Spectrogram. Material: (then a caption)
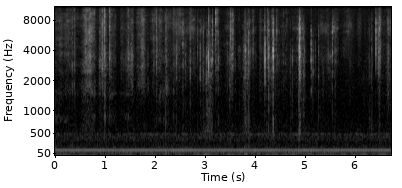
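Plastic. Fingertips tap the shell and D-pad buttons of a hollow grey plastic Sony PlayStation controller. Soft, bright clicks and scratchy taps patter irregularly over a steady low hum. Each tap dies away almost instantly.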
